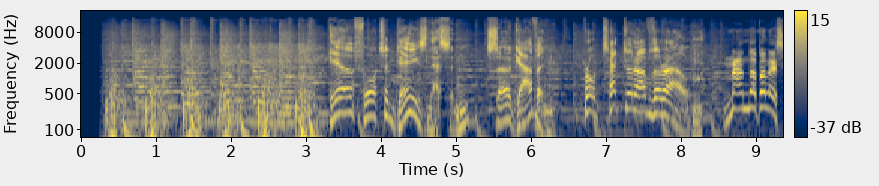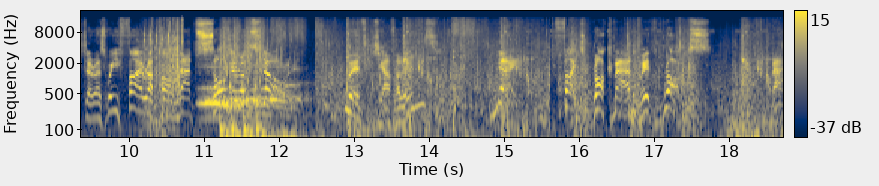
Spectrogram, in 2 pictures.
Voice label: english british video games

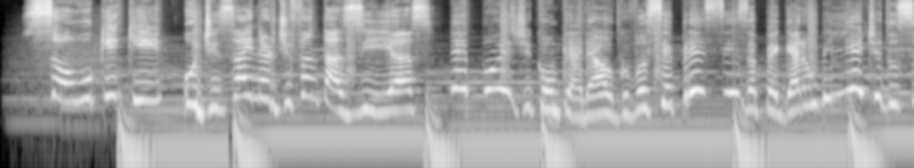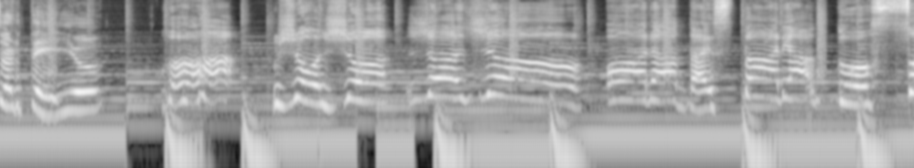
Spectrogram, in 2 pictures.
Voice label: portuguese brazilian others

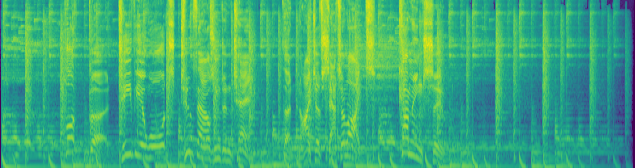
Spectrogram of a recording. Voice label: English British promos

